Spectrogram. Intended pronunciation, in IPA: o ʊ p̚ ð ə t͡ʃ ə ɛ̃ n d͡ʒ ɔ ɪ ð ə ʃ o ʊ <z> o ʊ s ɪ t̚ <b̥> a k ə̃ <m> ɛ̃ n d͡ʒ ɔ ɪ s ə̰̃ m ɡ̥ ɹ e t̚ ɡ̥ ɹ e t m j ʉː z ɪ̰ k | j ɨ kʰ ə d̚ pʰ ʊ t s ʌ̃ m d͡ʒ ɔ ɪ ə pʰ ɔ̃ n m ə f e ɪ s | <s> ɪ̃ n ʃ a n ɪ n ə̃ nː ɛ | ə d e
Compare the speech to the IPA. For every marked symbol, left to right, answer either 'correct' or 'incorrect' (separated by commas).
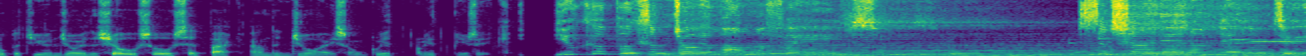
incorrect, correct, incorrect, correct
